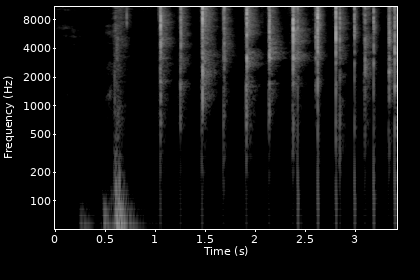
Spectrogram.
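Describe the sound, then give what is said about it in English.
A low thump, then a quick, steady run of about fourteen light, crisp hand claps, soft and polite like golf claps, with no talking over them. “Golf claps for the episode, everyone.”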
